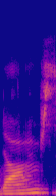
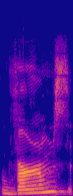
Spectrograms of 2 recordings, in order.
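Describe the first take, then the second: First: The word begins with a W sound. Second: The word begins with a V sound. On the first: The speaker calls it wrong. "not worms" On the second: The speaker calls it right. "it's verms"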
